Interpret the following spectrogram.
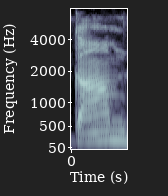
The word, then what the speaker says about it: calm: Gentle thought मतलब अच्छे विचार, एंड काम डिजायर और शांत इच्छाएं, CALM है, L इज साइलेंट।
